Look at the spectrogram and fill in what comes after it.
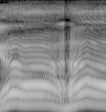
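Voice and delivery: mock yell, high-pitched and loud.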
